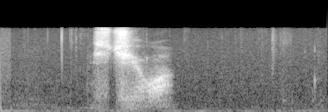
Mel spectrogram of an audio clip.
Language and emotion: Russian, neutral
